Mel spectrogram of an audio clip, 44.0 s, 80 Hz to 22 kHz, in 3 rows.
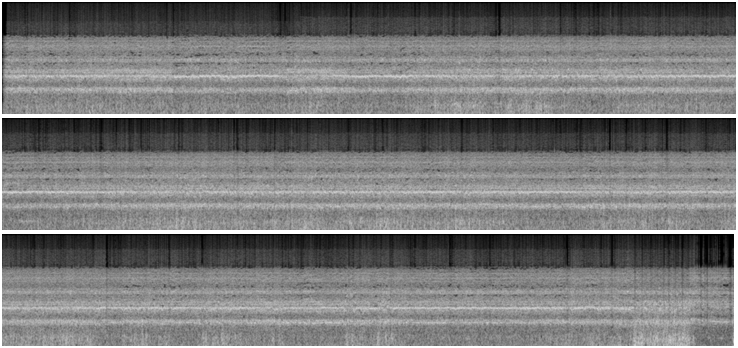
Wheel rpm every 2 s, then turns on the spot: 230, 230, 230, 230, 230, 230, 230, 230, 230, 230, 230, 230, 230, 230, 230, 230, 240, 230, 230, 230, 230, 200.
none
